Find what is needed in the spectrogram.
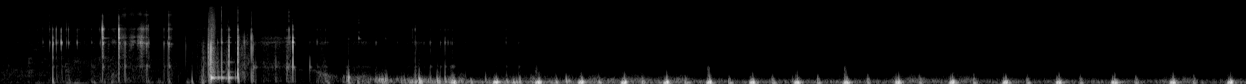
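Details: Adult man's heart heard with an ear on his chest while he was nervous: rapid, strong, regular low thumps at about 125 beats a minute, a fast heartbeat (sinus tachycardia).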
